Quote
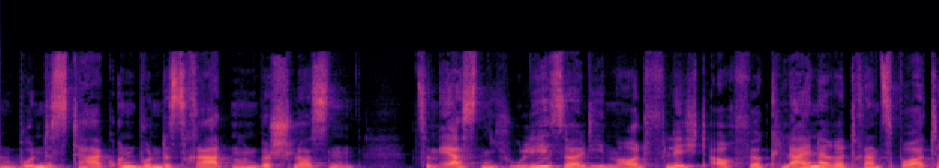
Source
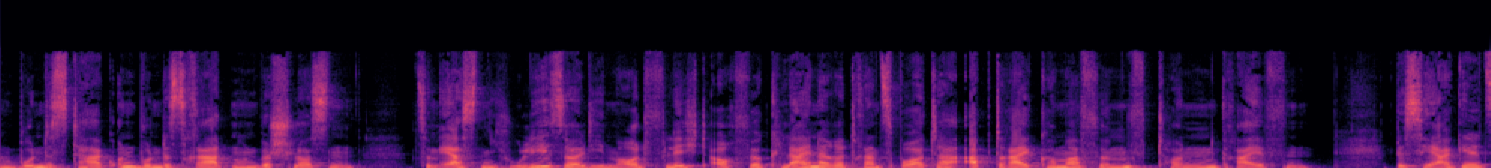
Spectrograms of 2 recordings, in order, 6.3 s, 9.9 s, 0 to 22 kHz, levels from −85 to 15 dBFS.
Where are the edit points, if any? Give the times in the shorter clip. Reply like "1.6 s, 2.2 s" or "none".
none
